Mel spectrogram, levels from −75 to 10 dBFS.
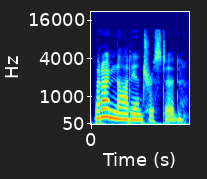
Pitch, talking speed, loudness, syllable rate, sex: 210 Hz, 195 wpm, -16 LUFS, 6.4 syllables/s, female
